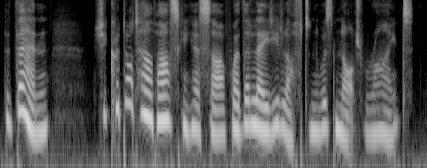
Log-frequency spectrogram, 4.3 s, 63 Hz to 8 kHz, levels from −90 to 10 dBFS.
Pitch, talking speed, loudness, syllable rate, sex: 210 Hz, 195 wpm, -19 LUFS, 5.2 syllables/s, female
